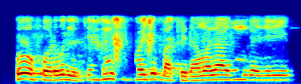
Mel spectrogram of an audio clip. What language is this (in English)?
Marathi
